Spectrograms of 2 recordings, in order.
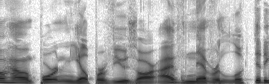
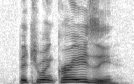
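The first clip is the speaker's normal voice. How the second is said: ordinary talk, nothing marked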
